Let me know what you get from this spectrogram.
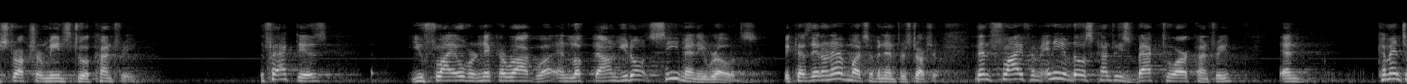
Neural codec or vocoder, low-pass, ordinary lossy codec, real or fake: none; 7.2 kHz; AAC, 32 kbps; real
